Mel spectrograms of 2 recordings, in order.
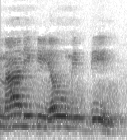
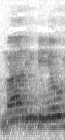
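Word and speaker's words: مالك يوم الدين: اس کا صحیح تلفظ کیا ہے؟ مالک یوم الدین، مالک یوم الدین. اس میں جو بعض لوگ غلطی کرتے ہیں مالکی، مالکی، مالکی آپ کرو گے تو وہاں کاف کے ساتھ یا پیدا ہوگی.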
